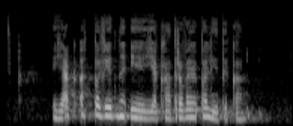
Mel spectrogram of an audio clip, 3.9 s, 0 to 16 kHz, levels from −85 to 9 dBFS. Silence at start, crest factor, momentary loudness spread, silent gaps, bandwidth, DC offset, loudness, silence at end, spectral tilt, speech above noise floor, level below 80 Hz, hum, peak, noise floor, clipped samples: 0.7 s; 22 dB; 14 LU; none; 10.5 kHz; under 0.1%; -29 LUFS; 0.45 s; -6 dB/octave; 26 dB; -74 dBFS; none; -8 dBFS; -54 dBFS; under 0.1%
